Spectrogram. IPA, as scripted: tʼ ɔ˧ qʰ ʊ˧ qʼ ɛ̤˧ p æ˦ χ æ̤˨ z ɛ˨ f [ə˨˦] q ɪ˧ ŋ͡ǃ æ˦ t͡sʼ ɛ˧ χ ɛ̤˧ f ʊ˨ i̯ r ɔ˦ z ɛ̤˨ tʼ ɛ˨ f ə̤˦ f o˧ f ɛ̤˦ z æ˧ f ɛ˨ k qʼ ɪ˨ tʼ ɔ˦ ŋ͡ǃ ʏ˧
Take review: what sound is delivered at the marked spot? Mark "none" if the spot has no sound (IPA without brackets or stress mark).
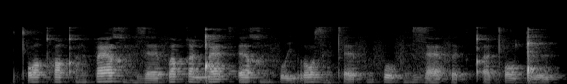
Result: ə˦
